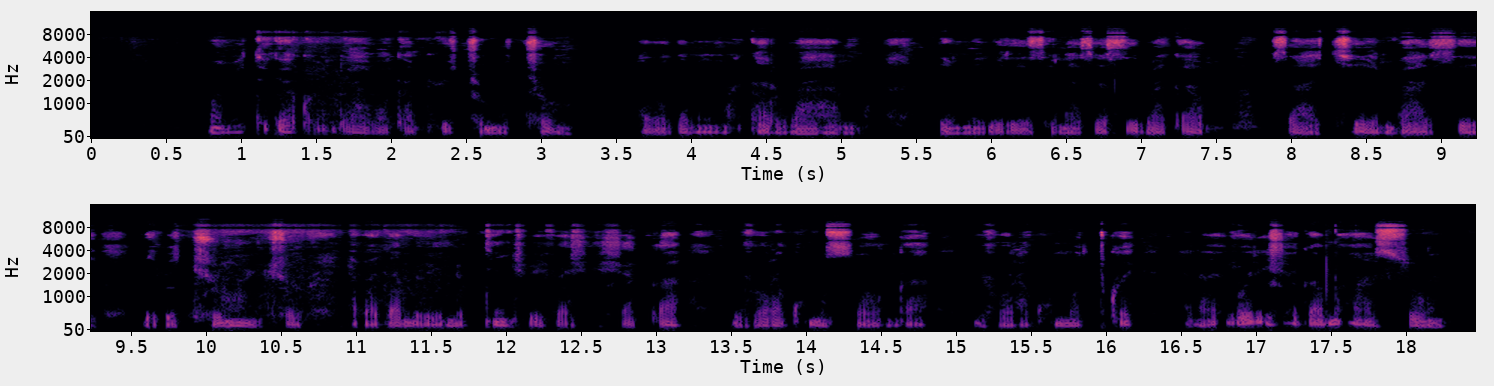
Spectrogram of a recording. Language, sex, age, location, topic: Kinyarwanda, female, 50+, Musanze, health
